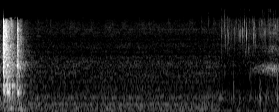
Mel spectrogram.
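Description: Soup broth simmering and bubbling in a pot, with a brief splash of a spatula stirring the liquid at the very start.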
